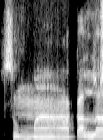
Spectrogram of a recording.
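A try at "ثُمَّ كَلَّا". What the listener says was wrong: সুম্মা টান হবে না, সুম্মা কাল্লা। গুন্না করুন কিন্তু টানবেন না।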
